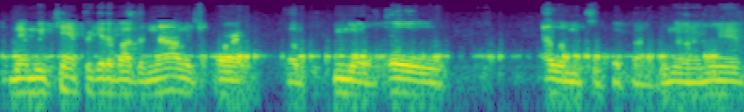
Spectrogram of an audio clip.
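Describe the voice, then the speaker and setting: Noticeable background noise sits behind the recording. A man talks at a very fast pace in a Philadelphia accent. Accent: East Coast (Philly). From Philadelphia, US East Coast. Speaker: hip-hop podcast host. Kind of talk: casual interview. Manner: casual, slangy.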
